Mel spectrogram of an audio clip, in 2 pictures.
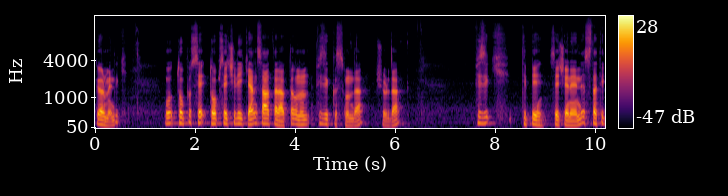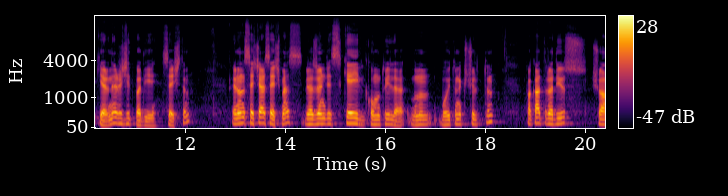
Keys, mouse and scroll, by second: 4.5-7.9 drag, 9.4-11.2 drag, 12.9-20.4 middle drag.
